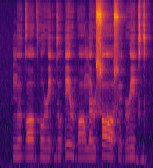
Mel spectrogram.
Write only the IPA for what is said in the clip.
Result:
ŋ ɵː ɡ ɔː ɡ h o ɹ e ʔ ɡ ɵ ʊ̯ ʔ e ɹ b ɔː ŋ ɜ ɹ s ɔː s ʏː ʔ ɹ e ɡ ə ɡ

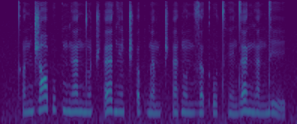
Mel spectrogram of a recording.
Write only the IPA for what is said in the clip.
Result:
kʼ ə̃ n d͡ʒ ɑ p u p ŋ ɡ ɛ̃ n d ũ t͡ʃʼ ɛ d ĩ t͡ʃʼ ə p ɡ͡b ɛ̃ m t͡ʃʼ ɛ̃ ɗ ũ n z ə kʼ u tʰ ĩ d ɛ ŋ ɡ ɛ̃ n d i

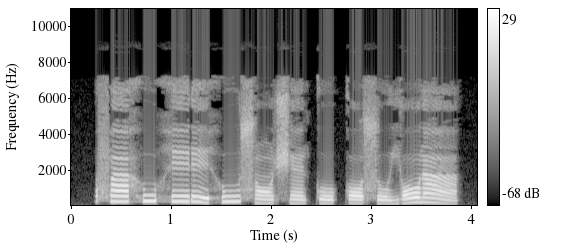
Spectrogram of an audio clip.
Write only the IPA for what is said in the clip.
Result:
f ã˦ h u˦ h e˦ ɾ e˦˨ h u˧ s ɔ̃˨ ʃ ɛ̃˨ k o˨ k ɔ˨ s o˨ j ɔ˨˦ ɾ ã˦˨

